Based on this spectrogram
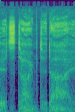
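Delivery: very deep, hushed, growling, threatening voice. Retelling a seven-year-old's words to his brother: very, very deep voice. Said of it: "in a very, very deep voice".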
